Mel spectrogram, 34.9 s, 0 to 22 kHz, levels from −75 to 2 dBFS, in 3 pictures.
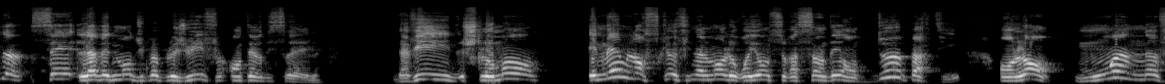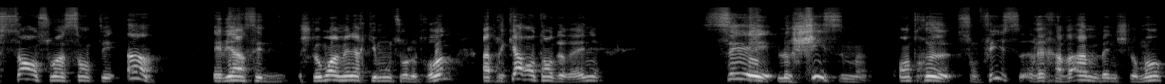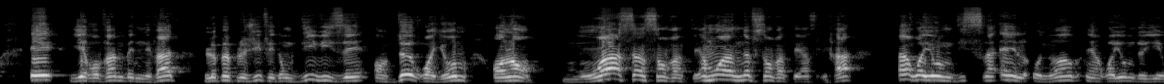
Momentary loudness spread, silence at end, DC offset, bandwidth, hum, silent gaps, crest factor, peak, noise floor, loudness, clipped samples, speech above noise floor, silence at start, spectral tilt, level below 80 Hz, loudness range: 14 LU; 0 s; under 0.1%; 15.5 kHz; none; none; 18 dB; -4 dBFS; under -90 dBFS; -22 LUFS; under 0.1%; over 68 dB; 0 s; -3.5 dB/octave; -72 dBFS; 4 LU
